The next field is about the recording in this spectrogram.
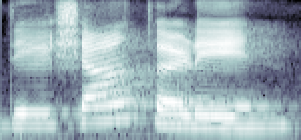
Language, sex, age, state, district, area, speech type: Goan Konkani, female, 18-30, Goa, Murmgao, urban, read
